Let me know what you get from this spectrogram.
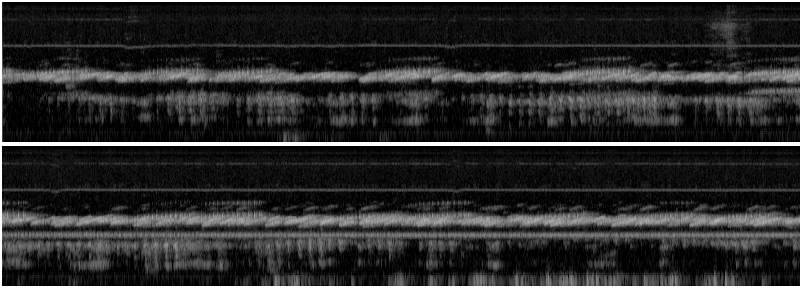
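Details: Frogs and toads calling by a Missouri pond at night in early spring; an unbroken shrill peeping chorus, lower croaking bursts, and a second steady trill entering partway, with some low rumbling near the end.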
